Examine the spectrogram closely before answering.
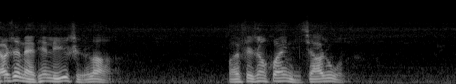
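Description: A young man speaks calmly and pleasantly.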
